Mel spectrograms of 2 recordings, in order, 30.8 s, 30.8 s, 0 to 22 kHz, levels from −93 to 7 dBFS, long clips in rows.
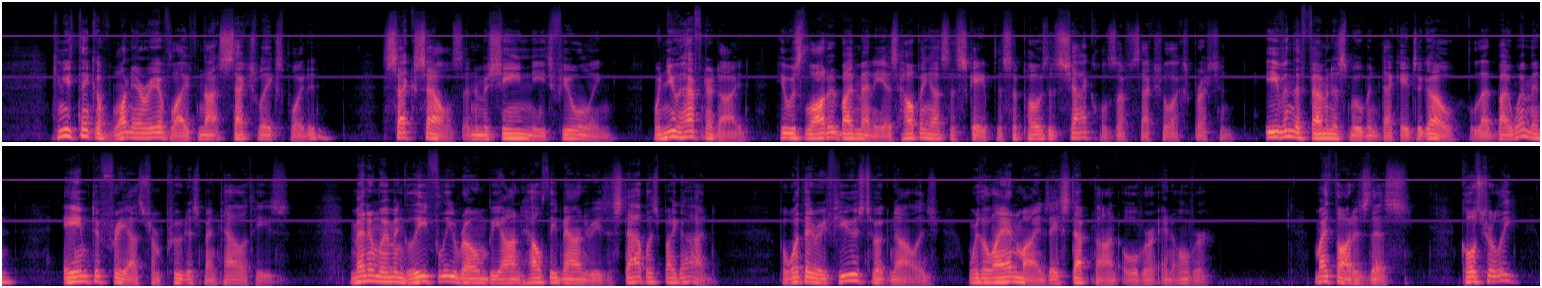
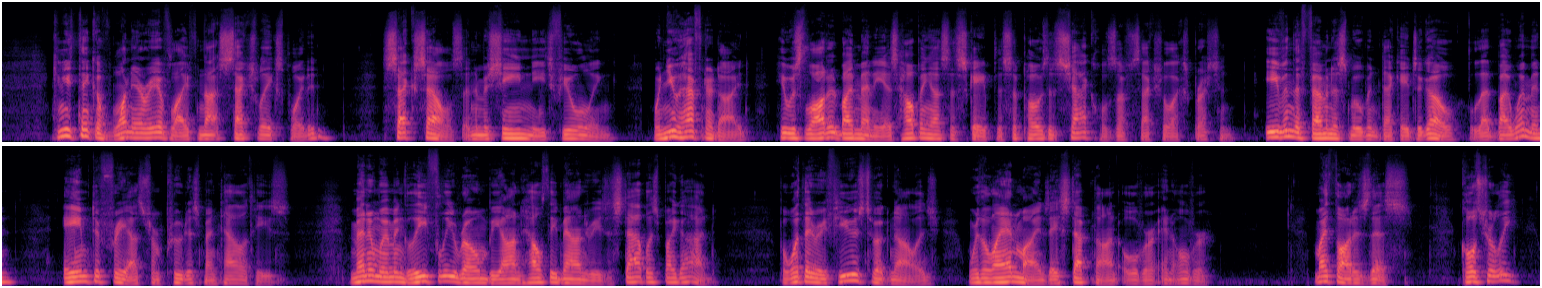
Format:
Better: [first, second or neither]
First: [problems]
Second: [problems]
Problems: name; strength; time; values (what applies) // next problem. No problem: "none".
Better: second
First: high-pitched whine; faint; throughout; 8 kHz, 25 dB below the speech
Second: none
